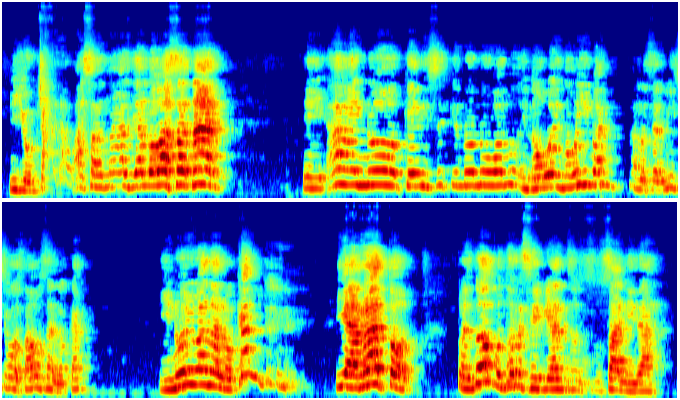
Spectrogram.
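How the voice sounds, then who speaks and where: A man's voice: extremely high pitch, normal speed, pushed and bright, reverberant. A man preaching a sermon, with a strong voice that he holds back and then lets rise into emphatic bursts. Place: church.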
